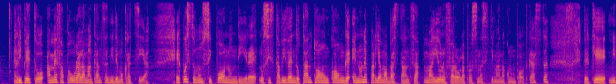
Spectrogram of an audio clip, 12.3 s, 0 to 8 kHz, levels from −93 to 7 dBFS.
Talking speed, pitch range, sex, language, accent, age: 200 wpm, 140-175 Hz, female, Italian, native, 20-39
